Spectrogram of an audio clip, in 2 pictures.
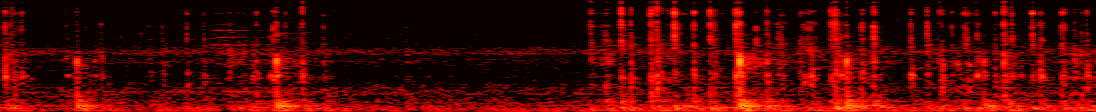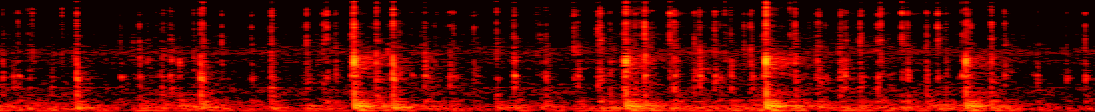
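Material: Plastic.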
